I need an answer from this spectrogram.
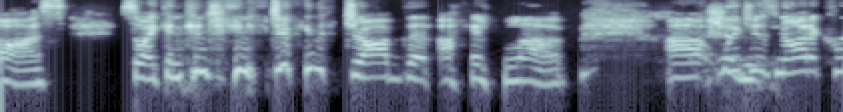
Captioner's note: laughs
